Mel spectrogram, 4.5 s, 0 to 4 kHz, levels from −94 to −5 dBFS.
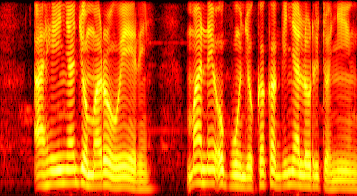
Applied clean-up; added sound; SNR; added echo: none; none; none; none.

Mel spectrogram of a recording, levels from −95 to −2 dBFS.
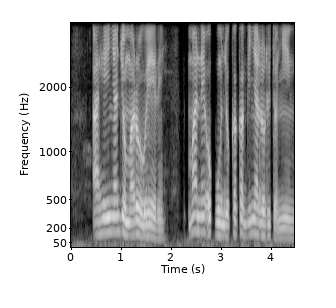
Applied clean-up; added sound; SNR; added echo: neural diffusion model UNIVERSE++.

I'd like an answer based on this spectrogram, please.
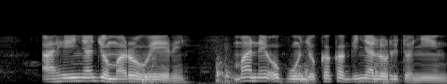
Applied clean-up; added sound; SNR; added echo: none; Walk, footsteps; 13 dB; none.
